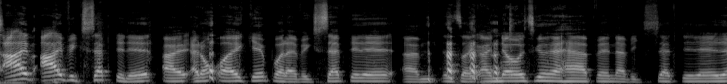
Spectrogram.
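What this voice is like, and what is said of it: Imitates another person's voice. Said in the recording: “That was a great chat impression.”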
